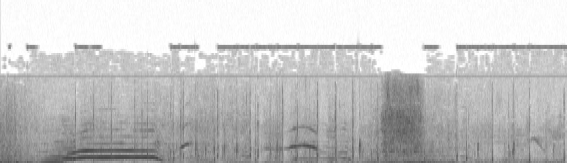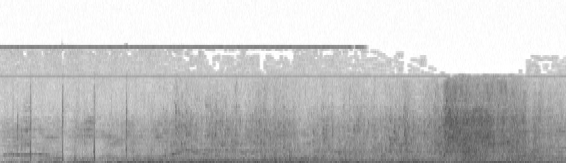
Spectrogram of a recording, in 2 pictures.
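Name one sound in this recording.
A car engine revs hard.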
